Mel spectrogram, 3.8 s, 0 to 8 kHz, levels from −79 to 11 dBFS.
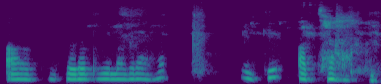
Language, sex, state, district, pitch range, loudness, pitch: Hindi, female, Bihar, Purnia, 185-200 Hz, -32 LUFS, 190 Hz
